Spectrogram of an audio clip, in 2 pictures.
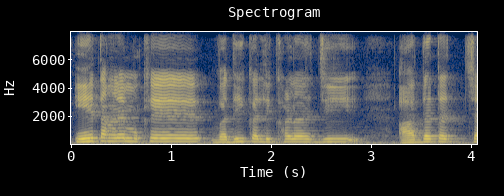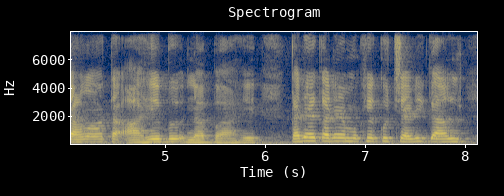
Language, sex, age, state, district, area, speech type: Sindhi, female, 60+, Uttar Pradesh, Lucknow, urban, spontaneous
